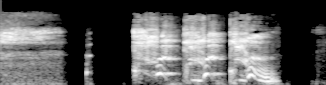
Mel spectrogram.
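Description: Three harsh, raspy coughs come in quick succession, fairly loud, with a rough throat-clearing quality, after a brief breathy noise and a short pause.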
